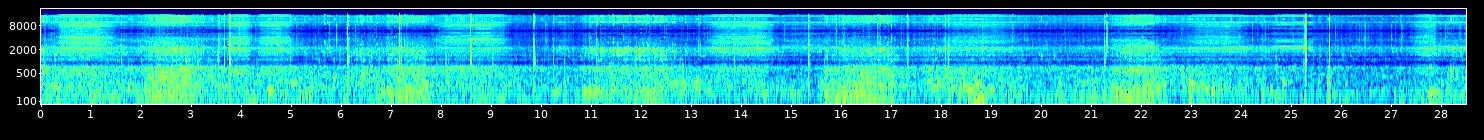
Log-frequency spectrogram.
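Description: Scuba diver's regulator breathing heard underwater through the camera housing: muffled bursts of exhaled bubbles every four or five seconds, with a few sharp clicks.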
